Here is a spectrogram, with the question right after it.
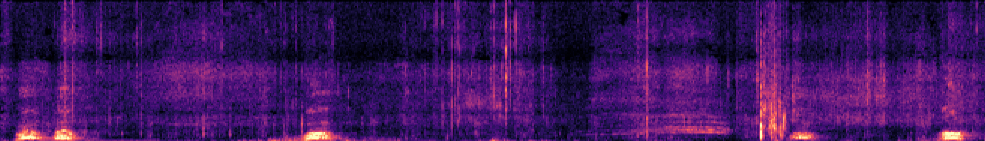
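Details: Neighbour's dog barking in Dumbleyung, Western Australia: short, sharp single and double barks spaced a second or more apart amid outdoor background noise and rustling.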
